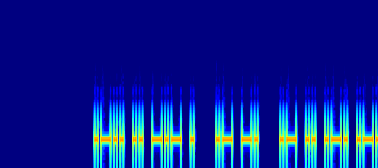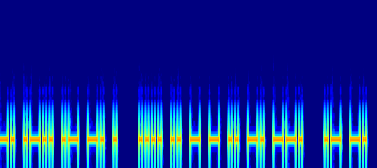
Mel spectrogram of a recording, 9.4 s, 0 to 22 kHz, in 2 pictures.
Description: Morse code, heard as a keyed tone, about 30 wpm, 700 Hz. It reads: LIKE AN AIRPLANE HITTING AN
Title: A Sound Of Thunder 30wpm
